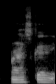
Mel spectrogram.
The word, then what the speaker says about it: Maresca: Club, obviously signing Enzo Maresca. Is it Marescas? If I pronounce the last name right? Maresca, yeah. But again, let us know all of you are in the comments down below as well.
